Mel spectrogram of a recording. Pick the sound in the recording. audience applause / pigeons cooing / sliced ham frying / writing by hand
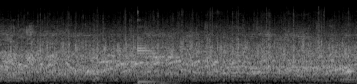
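audience applause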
